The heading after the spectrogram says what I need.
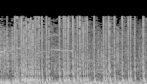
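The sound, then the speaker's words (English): Fireworks at New Year's celebrations in the United States: dense, loud crackling and popping, with many rapid bursts overlapping into one unbroken roar and no pauses throughout. “Millions of people around the world rang in the new year with fireworks and celebrations”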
